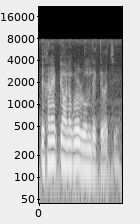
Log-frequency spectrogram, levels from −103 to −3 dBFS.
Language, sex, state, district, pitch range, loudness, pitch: Bengali, male, West Bengal, Alipurduar, 130-155 Hz, -13 LUFS, 150 Hz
